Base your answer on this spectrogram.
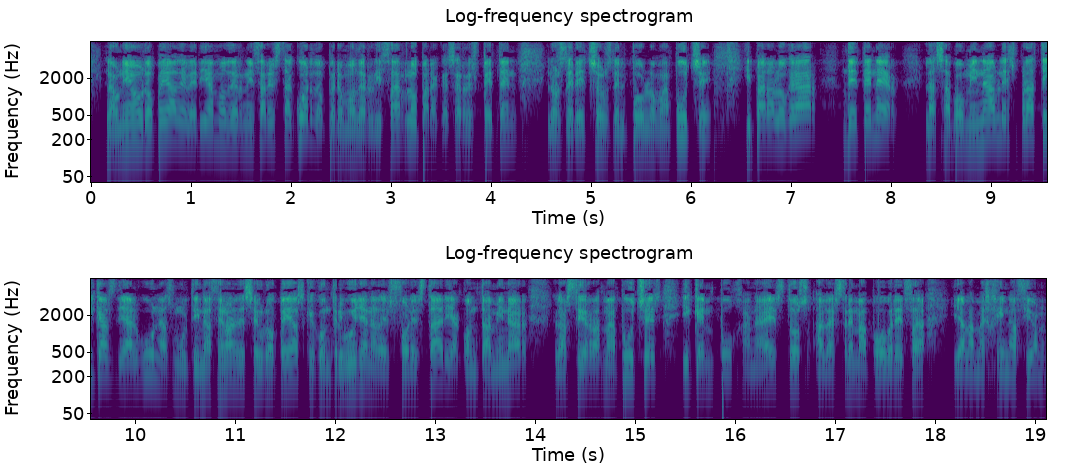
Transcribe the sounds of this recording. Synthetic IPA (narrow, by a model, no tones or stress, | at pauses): launjonewɾo̞pe̞að̞e̞β̞e̞ɾiamo̞ð̞e̞ɾniθaɾe̞st̪eakwe̞ɾð̞o̞pe̞ɾo̞mo̞ð̞e̞ɾniθaɾlo̞paɾake̞se̞re̞spe̞t̪e̞nlo̞zðe̞ɾe̞t͡ʃo̞zðe̞lpwe̞β̞lo̞maput͡ʃe̞ipaɾalo̞ɣ̞ɾaɾd̪e̞t̪e̞ne̞ɾlasaβo̞mĩnaβ̞le̞spɾak̚t̪ikazðe̞alɣunazmult̪inaθjonalese̞wɾo̞pe̞aske̞ko̞nt̪ɾiβ̞uʝe̞naðe̞sfo̞ɾe̞st̪aɾiako̞nt̪amĩnaɾlast̪jerazmaput͡ʃe̞sikeːmpuxanae̞st̪o̞salaest̪ɾe̞mapo̞β̞ɾe̞θaialamaxinaθjo̞̰n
